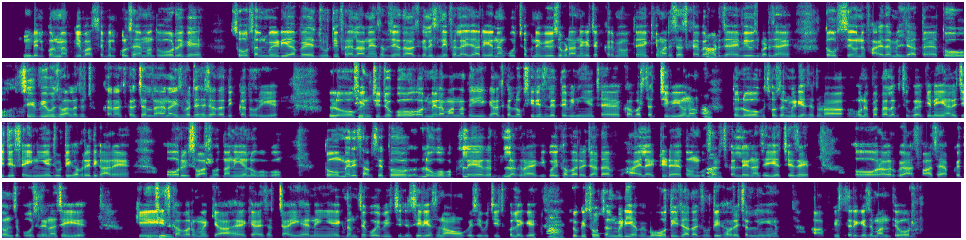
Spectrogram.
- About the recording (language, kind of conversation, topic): Hindi, unstructured, क्या सोशल मीडिया झूठ और अफवाहें फैलाने में मदद कर रहा है?
- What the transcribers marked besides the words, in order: in English: "सी"; in English: "सीरियस"; in English: "हाइलाइटेड"; in English: "सीरियस"; other background noise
